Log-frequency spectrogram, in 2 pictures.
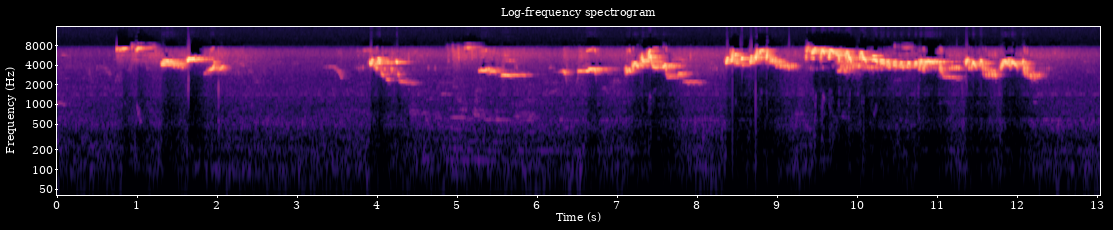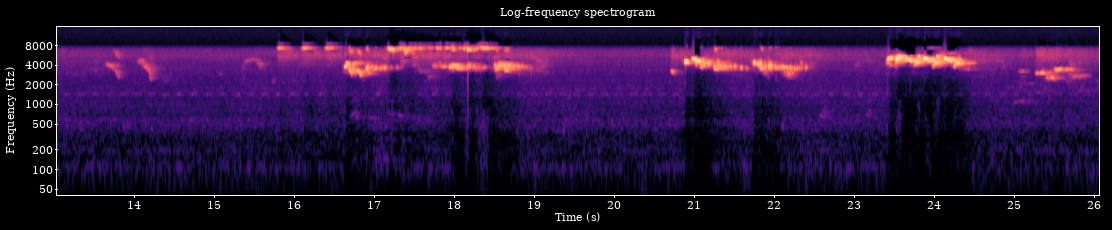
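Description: A small bird chirping and singing in rapid, high-pitched, varied phrases, coming in bursts of one to several seconds with short pauses between.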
